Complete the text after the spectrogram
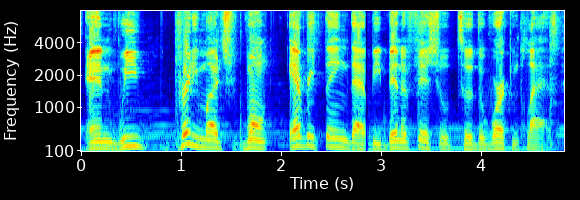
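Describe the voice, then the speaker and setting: A man from the United States delivering a fervent, preachy political monologue, stacking up repeated phrases like a sermon. His voice sits a little higher than most men's, with soft music playing faintly underneath. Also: moderate pace. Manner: preachy, with rhetorical repetition and emphatic lists. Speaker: political commentary channel host. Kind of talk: impassioned solo political monologue.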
